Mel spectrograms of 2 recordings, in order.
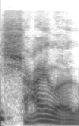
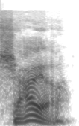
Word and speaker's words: Shia: So clearly Shil Shia is when they say Shila when they say his name they say it with an L, but there's no L in his name. It's Shia.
